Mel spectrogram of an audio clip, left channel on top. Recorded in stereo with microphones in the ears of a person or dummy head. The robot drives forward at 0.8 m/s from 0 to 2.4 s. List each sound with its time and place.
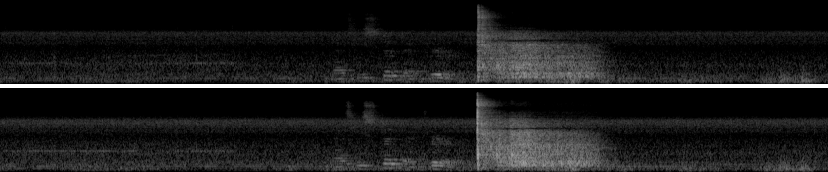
3.3 s a man speaking: 60° right (ahead or behind), 1.8 m
4.8 s a gunshot: 70° right (ahead or behind), 1.0 m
